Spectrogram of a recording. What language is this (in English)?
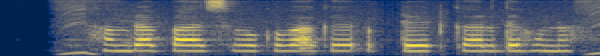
Magahi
